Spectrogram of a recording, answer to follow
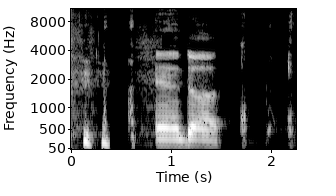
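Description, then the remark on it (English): A person mimics a cough: two quick, sharp bursts followed by a longer, voiced throat-clearing sound, then a few faint breathy catches. “and he did like that. He coughed when he saw it.”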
